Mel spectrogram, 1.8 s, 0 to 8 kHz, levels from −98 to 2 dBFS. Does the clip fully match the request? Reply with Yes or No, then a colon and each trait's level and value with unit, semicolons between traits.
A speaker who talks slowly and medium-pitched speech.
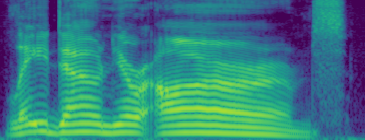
Yes: slow, 130 wpm; medium, 155 Hz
